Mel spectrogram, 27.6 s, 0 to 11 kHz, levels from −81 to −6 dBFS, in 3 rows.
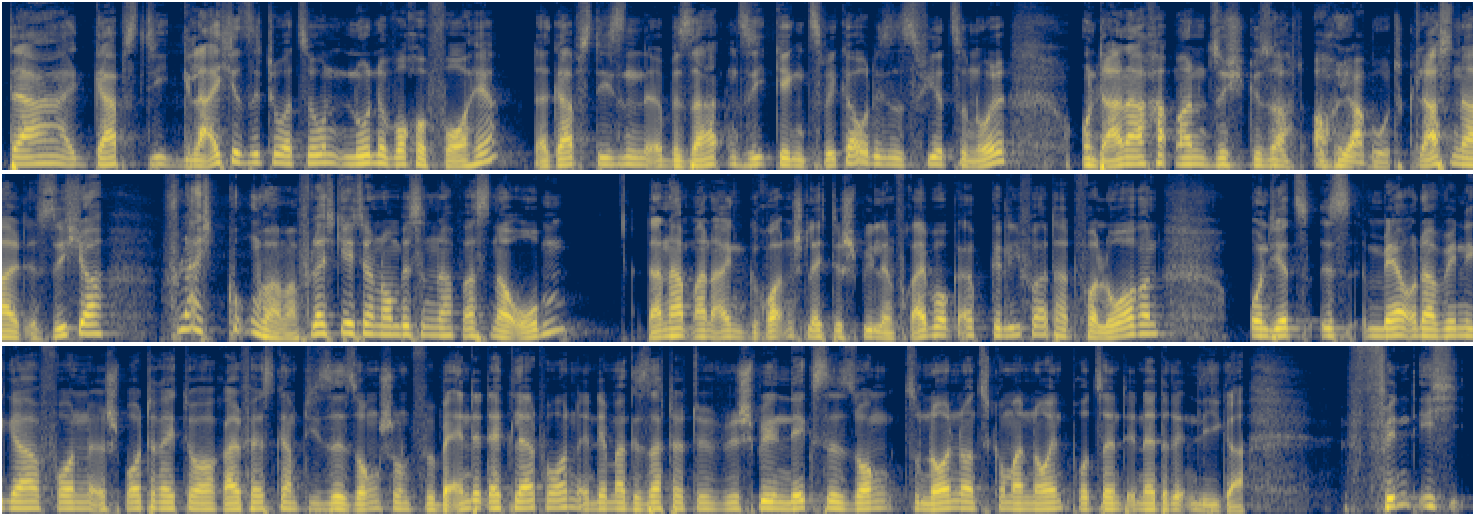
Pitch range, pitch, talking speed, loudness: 115-145 Hz, 125 Hz, 205 wpm, -19 LUFS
